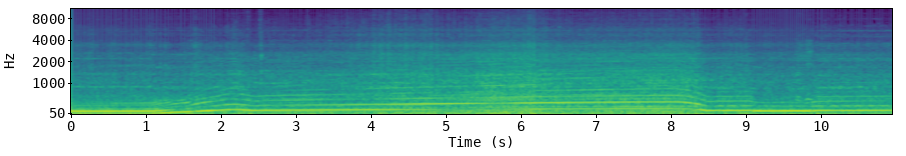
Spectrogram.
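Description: Car engine heard from inside the cabin: steady running, then the revs rise about a second in and keep climbing slowly as the car accelerates, before dropping back near eight seconds in and settling at a steady pitch.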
